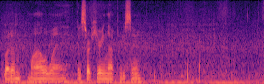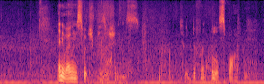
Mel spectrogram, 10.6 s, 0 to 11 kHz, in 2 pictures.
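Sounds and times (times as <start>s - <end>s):
powerboat going by on the water: 0.0s - 10.5s
speech: 0.1s - 3.0s, 6.4s - 8.2s, 9.0s - 10.4s.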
